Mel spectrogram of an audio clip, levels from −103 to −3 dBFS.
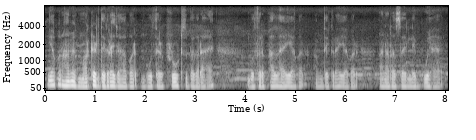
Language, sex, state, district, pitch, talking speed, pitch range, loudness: Hindi, male, Jharkhand, Jamtara, 95 Hz, 230 wpm, 90-105 Hz, -22 LUFS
